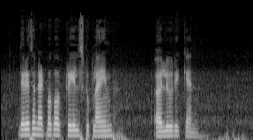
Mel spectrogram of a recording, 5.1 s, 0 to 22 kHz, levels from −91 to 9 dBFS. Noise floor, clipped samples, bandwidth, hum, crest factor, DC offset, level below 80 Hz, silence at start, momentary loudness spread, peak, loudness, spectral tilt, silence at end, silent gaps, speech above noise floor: -52 dBFS; under 0.1%; 13.5 kHz; none; 18 dB; under 0.1%; -40 dBFS; 0.35 s; 10 LU; -2 dBFS; -18 LUFS; -7.5 dB/octave; 0.3 s; none; 34 dB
